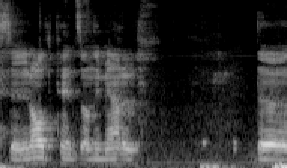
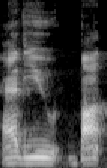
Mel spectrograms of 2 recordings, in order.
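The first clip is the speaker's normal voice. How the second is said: ordinary delivery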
